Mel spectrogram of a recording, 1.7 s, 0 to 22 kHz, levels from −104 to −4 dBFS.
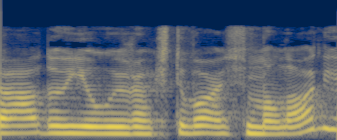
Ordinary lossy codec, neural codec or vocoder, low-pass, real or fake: MP3, 96 kbps; autoencoder, 22.05 kHz, a latent of 192 numbers a frame, VITS, trained on one speaker; 9.9 kHz; fake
